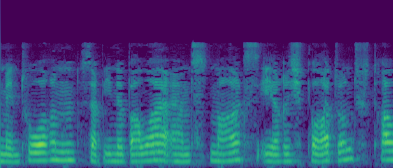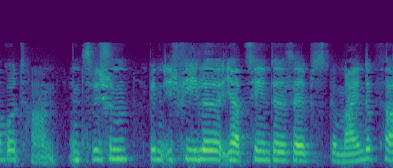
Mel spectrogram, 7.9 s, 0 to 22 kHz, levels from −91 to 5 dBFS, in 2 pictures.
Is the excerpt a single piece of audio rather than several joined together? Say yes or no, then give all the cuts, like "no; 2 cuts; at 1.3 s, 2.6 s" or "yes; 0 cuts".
no; 2 cuts; at 4.6 s, 5.7 s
